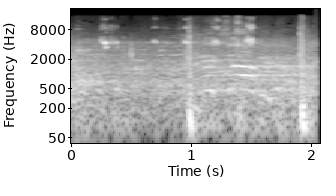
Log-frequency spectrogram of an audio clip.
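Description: Basketball being dribbled on a hardwood court in an arena: a few sharp ball bounces, with a brief high squeak in between, over the general noise of the crowd in the hall.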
